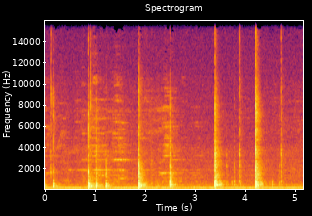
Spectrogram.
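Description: Hard plastic packaging handled and tapped on a table: about eight sharp clicks and knocks at irregular intervals, over a faint steady hum.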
